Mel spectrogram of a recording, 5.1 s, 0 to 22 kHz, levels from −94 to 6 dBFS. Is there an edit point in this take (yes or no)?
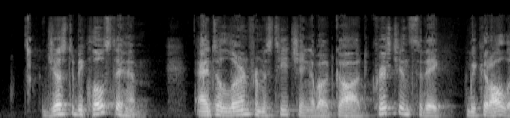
no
